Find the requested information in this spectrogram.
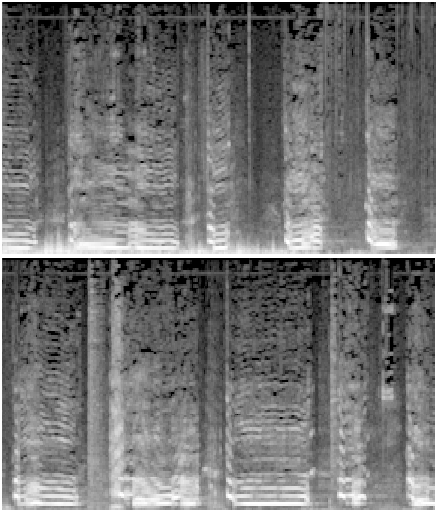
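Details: Young female Walker hound, one year old, baying at a caged raccoon: loud, sustained ringing howls broken by short choppy yelps, with some rustling and scuffling at the start.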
